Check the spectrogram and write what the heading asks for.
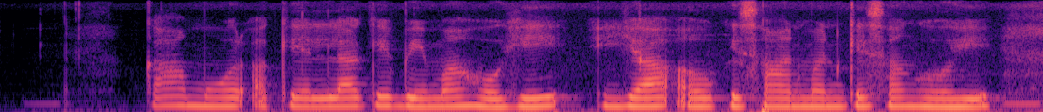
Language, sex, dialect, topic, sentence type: Chhattisgarhi, female, Central, agriculture, question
